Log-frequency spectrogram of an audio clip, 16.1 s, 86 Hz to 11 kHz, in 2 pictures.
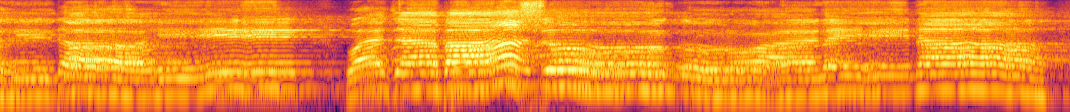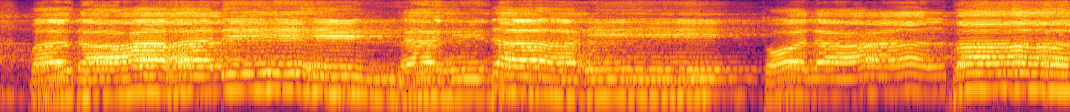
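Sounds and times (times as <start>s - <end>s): person chanting devotional melody: 0.0s - 16.0s.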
